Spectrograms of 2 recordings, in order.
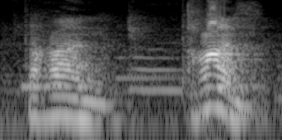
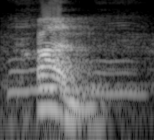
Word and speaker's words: prendre: Prendre. And then that's how you pronounce it. Prendre.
